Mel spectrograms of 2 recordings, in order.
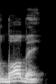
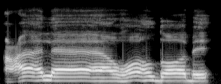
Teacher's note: বা কলকলার হরফ নিচের দিকে ধাবিত করে ধাক্কা দিয়ে উচ্চারণ করতে হবে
